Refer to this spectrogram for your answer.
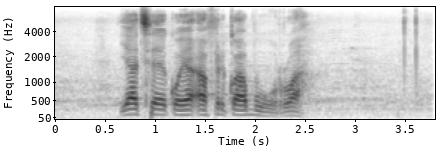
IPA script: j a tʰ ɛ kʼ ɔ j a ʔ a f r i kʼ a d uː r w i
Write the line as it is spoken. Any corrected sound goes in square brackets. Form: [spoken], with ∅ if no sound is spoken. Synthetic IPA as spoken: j a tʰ ɛ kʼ ɔ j a ʔ a f r i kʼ a [b] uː r w [a]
